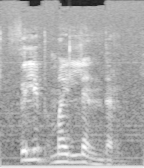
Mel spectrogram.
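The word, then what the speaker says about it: Philipp Mainländer: Philip Mailänder.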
